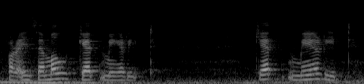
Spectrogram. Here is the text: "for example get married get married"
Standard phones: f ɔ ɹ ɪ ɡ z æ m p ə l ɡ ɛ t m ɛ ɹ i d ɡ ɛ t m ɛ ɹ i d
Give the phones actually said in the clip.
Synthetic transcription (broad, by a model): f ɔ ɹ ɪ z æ m b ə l ɡ ɛ t m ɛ ɹ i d ɡ ɛ t m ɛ ɹ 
